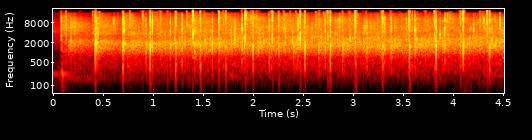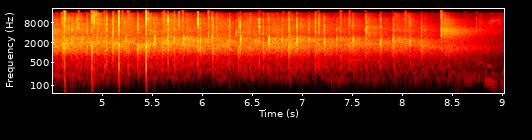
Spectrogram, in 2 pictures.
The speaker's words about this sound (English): She's the board secretary, and I'd just like to hear a round of applause for what a good job she does.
